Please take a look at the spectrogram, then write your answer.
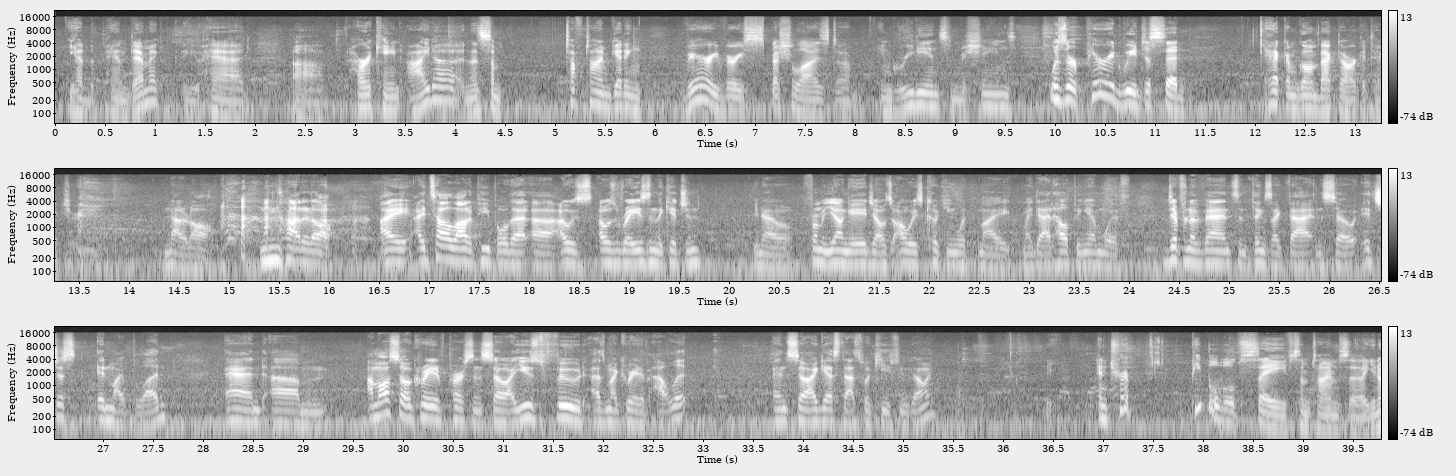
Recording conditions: busy venue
